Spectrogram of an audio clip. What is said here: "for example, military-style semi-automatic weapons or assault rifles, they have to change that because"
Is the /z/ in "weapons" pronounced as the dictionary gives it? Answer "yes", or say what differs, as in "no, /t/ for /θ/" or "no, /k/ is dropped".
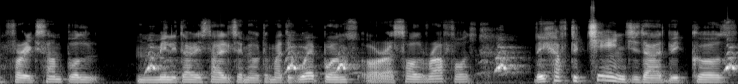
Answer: no, /s/ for /z/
